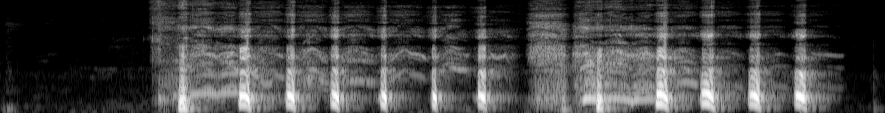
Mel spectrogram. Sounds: Laughter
